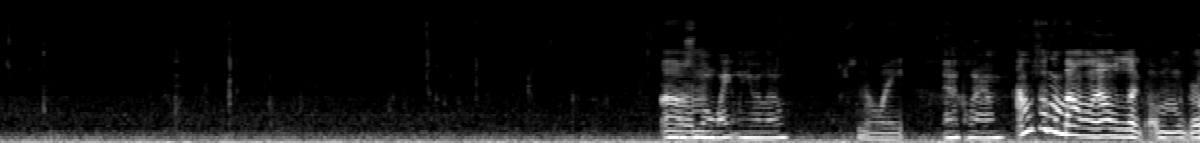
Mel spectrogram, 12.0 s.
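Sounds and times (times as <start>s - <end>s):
chewing food: 0.0s - 9.8s
steady low hum: 0.0s - 12.0s.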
